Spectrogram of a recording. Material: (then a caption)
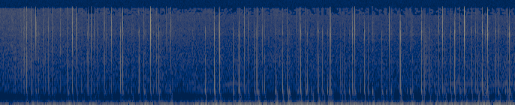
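Plastic. A roll of plastic adhesive tape is tapped and scratched with no talking, for ASMR. Rapid, dense, bright clicks and ticks are heard over a steady low hum.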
